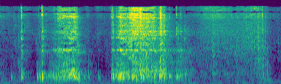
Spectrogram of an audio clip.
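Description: Metal screw lid being twisted off a small glass mason-jar hummingbird feeder: an irregular scraping, grinding rub of the lid on the glass, loudest about a second in.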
